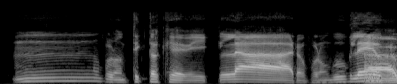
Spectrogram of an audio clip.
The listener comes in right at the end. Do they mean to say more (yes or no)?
yes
